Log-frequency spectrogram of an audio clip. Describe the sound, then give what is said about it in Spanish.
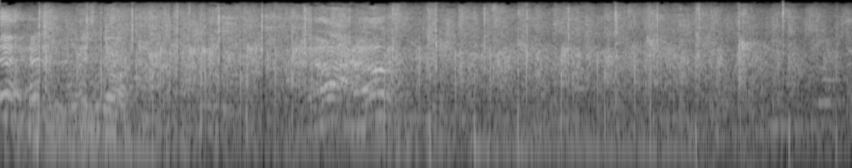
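Audience applause at a university gathering in Alicante, a thick and steady wash of clapping throughout, with some voice sounds mixed in around the middle. “Un aplauso, ¿no?”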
